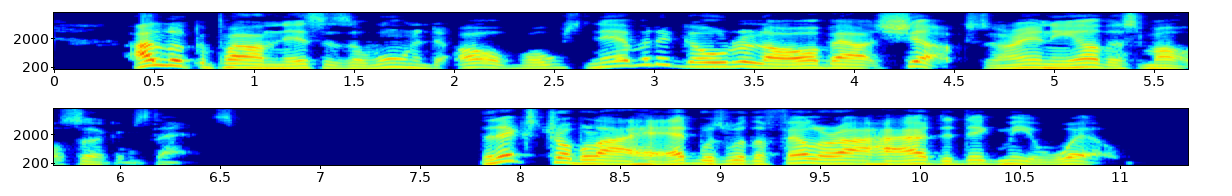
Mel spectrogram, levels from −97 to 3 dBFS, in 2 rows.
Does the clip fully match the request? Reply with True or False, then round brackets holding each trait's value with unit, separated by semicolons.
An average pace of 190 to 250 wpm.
True (200 wpm)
